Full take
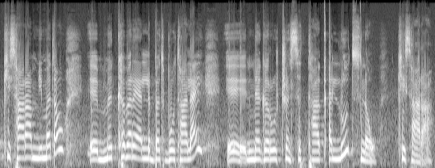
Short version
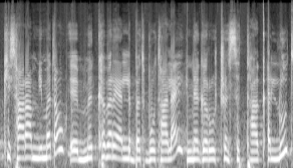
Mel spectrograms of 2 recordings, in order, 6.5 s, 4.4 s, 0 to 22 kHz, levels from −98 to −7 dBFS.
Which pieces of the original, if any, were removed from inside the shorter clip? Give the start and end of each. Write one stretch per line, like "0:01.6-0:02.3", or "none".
0:01.0-0:01.3
0:03.1-0:03.7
